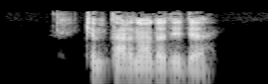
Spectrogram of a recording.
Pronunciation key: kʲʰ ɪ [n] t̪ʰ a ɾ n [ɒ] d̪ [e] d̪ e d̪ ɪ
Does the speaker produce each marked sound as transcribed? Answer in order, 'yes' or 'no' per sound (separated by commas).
no, yes, no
